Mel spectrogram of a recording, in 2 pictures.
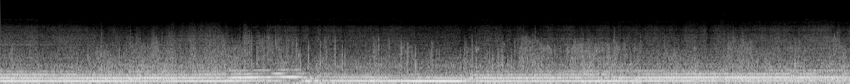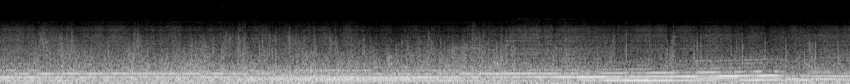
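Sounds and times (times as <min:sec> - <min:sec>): motorcycle engine cruising: 0:00.0 - 0:17.0
wind noise on microphone: 0:00.0 - 0:17.0.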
